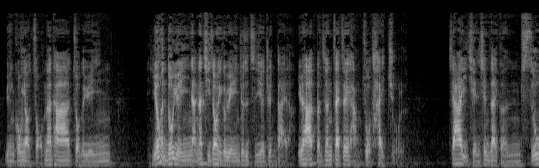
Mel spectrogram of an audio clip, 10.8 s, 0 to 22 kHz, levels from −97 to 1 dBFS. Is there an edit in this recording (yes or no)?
yes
